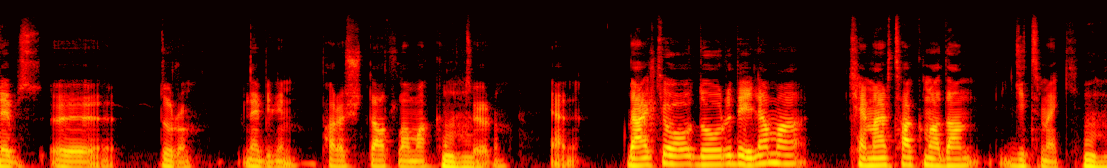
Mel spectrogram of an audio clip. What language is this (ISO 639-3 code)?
tur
